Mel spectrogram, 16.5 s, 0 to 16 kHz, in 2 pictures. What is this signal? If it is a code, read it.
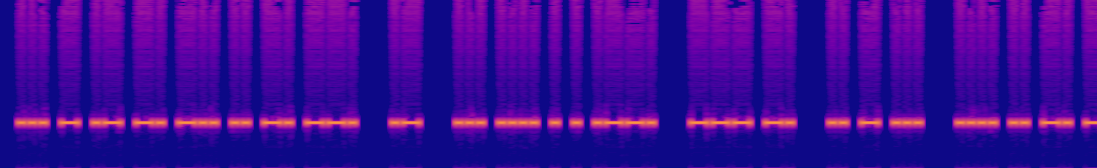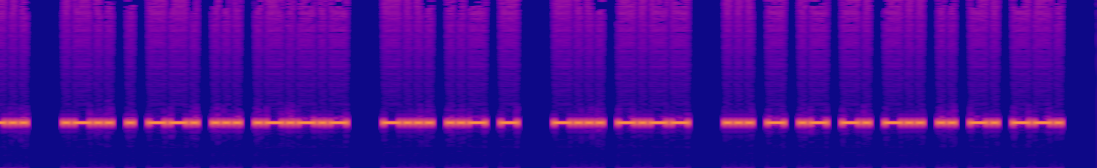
Morse code, heard as a keyed tone, about 30 wpm, 1000 Hz. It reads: STANDING A SHEEP ON ITS HIND LEGS. BUT BY STANDING
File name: qotdfiles / 30wpm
